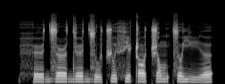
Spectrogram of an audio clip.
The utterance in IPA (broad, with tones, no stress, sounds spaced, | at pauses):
h ø˨˩˦ d͡z ə˞˥˧ d ø˥ d͡z u˨˩˦ t͡ʃ u˥ fʲ e˥ ʈ ɔ˥˧ t͡ʃ ɔ˥ m t͡s ʊ˥ j i˨˩˦ ə̯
